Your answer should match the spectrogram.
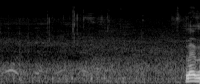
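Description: Steady outdoor background hiss with faint, distant voices, then a man starts speaking close to the microphone near the end.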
